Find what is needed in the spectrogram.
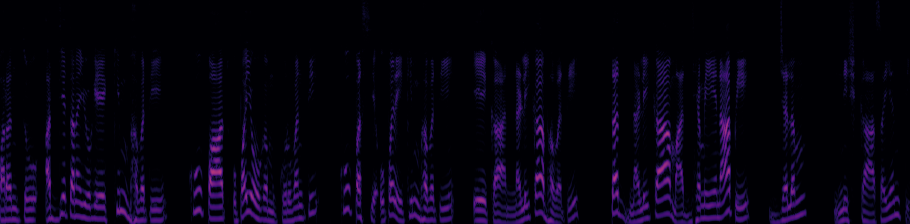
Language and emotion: Sanskrit, neutral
